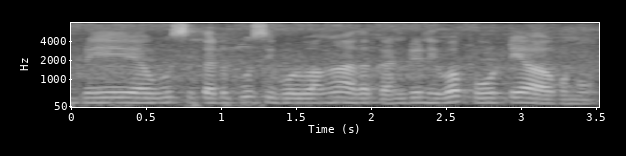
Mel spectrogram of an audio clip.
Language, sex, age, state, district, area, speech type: Tamil, female, 18-30, Tamil Nadu, Thanjavur, rural, spontaneous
